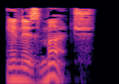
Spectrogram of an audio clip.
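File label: "inasmuch", British English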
